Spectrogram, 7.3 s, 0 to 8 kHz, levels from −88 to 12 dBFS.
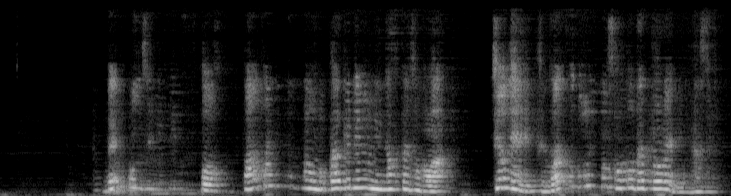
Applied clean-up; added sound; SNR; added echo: neural mask model DeepFilterNet 3.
